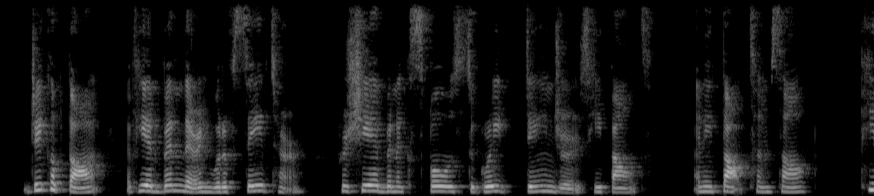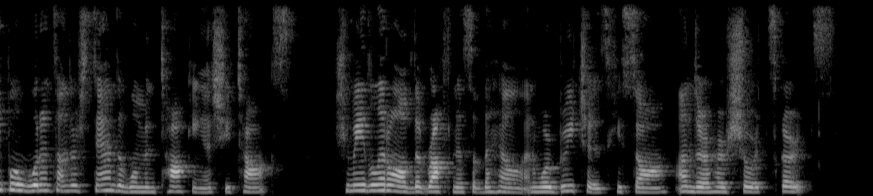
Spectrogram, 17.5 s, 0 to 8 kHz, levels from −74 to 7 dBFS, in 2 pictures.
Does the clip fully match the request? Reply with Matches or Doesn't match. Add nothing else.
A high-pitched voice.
Matches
